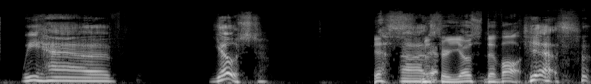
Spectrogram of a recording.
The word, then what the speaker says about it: Joost de Valk: Joost de Valk. Yes. Are we pronouncing that right? Joost de Valk? You're actually pretty good for an American.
